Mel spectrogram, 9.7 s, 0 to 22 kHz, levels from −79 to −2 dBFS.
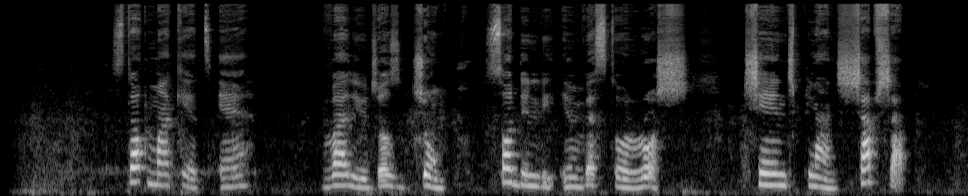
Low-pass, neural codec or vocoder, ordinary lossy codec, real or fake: none; none; none; real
